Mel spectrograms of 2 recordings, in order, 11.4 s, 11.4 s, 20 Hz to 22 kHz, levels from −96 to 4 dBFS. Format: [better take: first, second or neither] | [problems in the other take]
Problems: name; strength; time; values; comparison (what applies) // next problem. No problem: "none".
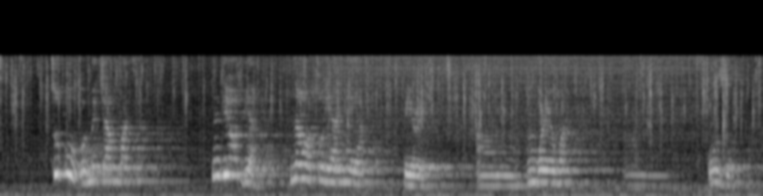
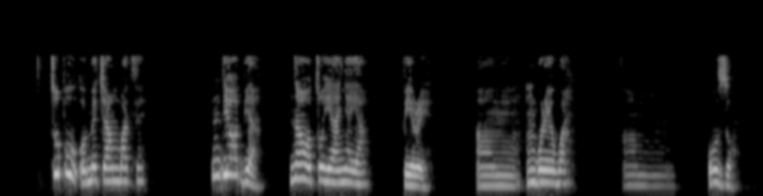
second | background sound (Bathtub (filling or washing)); 12 dB below the speech // room echo; dies away in 1.7 s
